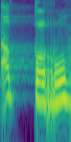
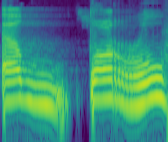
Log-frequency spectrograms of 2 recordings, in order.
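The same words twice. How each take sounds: First: The d sound merges into the following t. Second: The d sound is said clearly before the t. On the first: The speaker calls it wrong. "لا ندغم الضاد في الطاء، فلا نقول أضطره وهذا خطأ" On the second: The speaker calls it right. "نقرأ الضاد أولا ثم الطاء"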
